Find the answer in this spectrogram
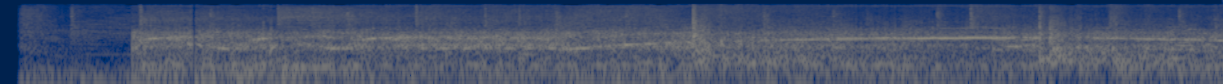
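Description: Police car siren wailing, its pitch sweeping up and down, over car and road noise. Two brief sharp clicks come about a second apart midway through.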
